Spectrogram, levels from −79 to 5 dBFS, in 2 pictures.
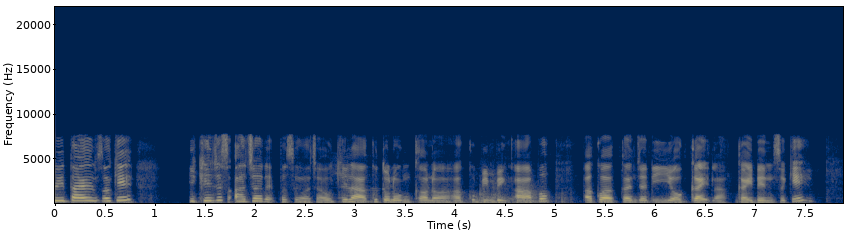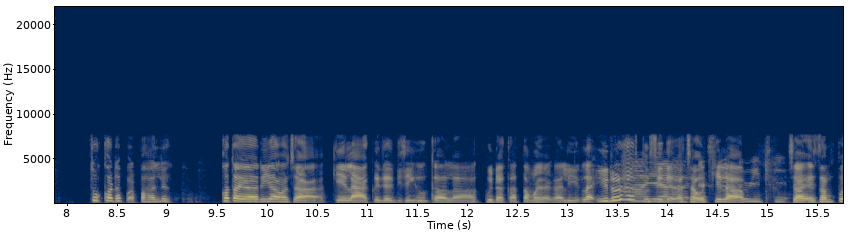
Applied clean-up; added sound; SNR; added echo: neural mask model RNNoise.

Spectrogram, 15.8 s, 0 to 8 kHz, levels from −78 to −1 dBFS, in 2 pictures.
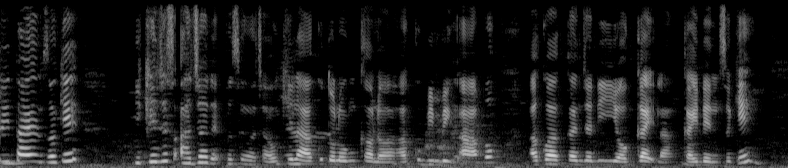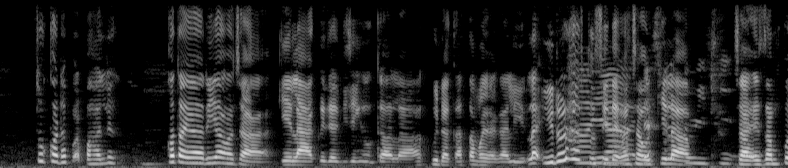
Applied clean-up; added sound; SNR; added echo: classical method log-MMSE.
